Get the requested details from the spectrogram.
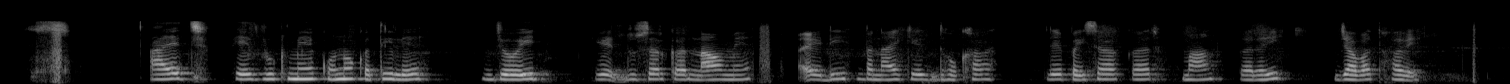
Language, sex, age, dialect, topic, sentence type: Chhattisgarhi, female, 25-30, Northern/Bhandar, banking, statement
